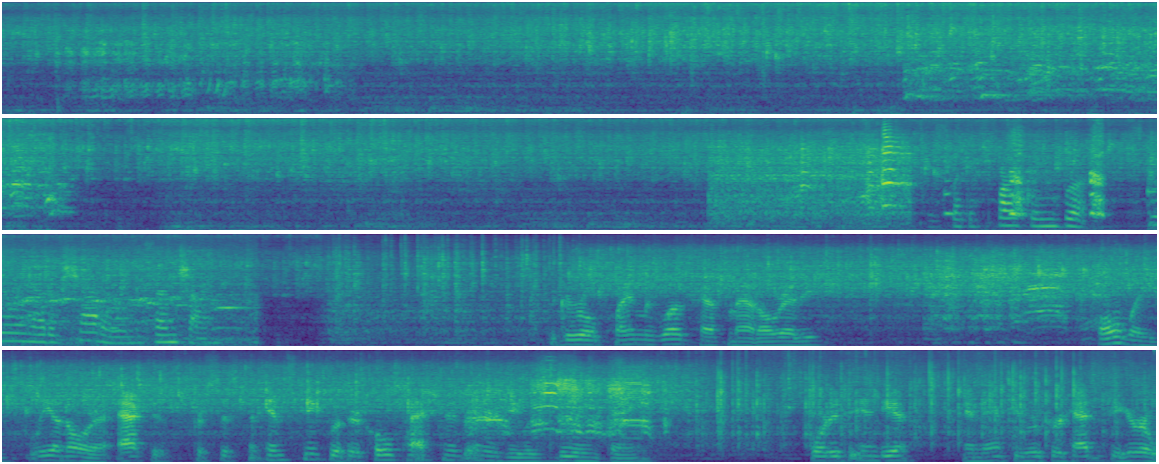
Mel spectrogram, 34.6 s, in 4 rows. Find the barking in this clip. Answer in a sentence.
The barking can be heard from 15.3 to 16.9 s.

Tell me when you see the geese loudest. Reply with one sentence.
The volume of the geese peaks at 15 seconds.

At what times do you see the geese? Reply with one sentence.
The geese can be heard from 0.4 to 2.7 s, from 6.8 to 9.2 s, from 13.9 to 15.5 s, from 17.2 to 19.3 s, from 24.2 to 25.8 s and from 29.4 to 31.0 s.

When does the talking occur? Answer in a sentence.
The talking can be heard from 15.6 to 19.0 s, from 21.4 to 23.5 s, from 25.6 to 30.9 s and from 32.0 to 34.6 s.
